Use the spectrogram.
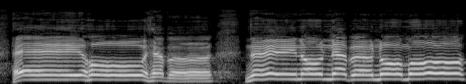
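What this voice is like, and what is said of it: Poor singing voice. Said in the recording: “excuse my voice, I'm a rubbish singer”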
